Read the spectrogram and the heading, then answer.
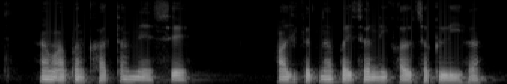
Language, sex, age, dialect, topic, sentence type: Magahi, male, 18-24, Western, banking, question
